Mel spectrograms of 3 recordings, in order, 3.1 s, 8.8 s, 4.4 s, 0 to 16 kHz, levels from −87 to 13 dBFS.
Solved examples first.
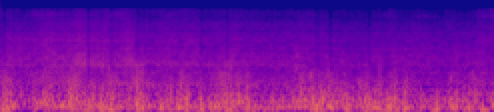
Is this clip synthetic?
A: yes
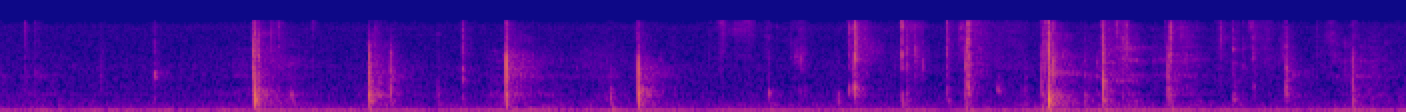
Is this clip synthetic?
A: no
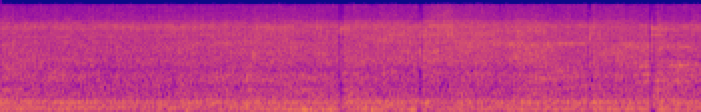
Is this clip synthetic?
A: no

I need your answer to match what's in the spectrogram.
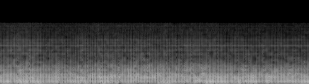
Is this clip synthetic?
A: yes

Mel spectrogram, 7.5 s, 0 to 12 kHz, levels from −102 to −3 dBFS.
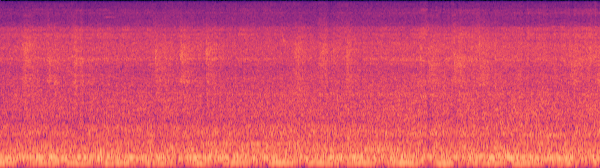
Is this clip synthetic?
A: yes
